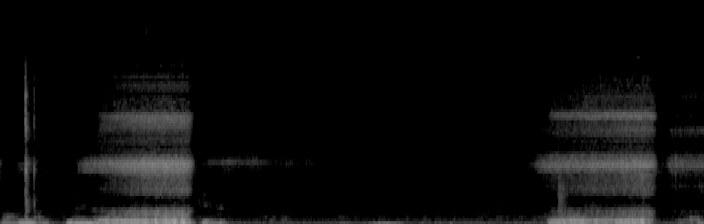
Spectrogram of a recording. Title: Rottweiler snoring loudly 😍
